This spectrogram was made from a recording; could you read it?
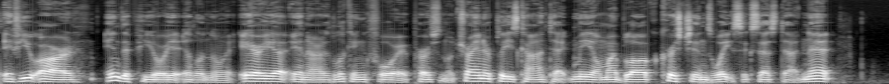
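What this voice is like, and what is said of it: Slow, tired-sounding speech. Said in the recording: “I'm talking very slow today because I am tired. Um, I'm kind of worn down.”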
